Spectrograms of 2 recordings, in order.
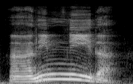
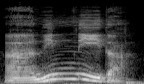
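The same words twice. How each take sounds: Both takes have the same delivery.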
